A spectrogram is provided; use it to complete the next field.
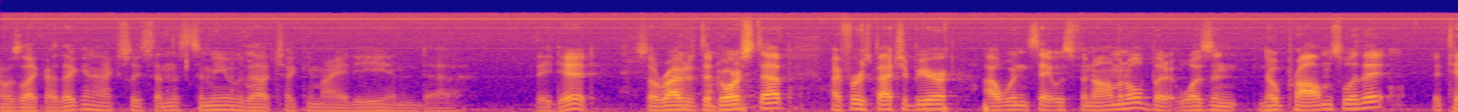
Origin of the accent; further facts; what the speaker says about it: Goleta, California, United States; I grew up in Goleta, California. So, yeah, I was out in Goleta.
